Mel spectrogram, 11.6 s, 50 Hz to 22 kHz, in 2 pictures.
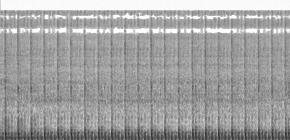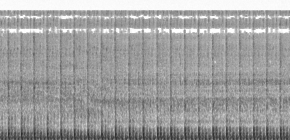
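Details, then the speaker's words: Custom 300cc big-bore stroker Honda Grom single-cylinder engine, freshly built, first runs: uneven lumpy thumping at about 220 beats a minute; rough running, fuel tune still needs work and it stalls when cold. "so I got to work on the tune it's still kind of stalled when it's cold but I'm really just starting it and getting it running right now"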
